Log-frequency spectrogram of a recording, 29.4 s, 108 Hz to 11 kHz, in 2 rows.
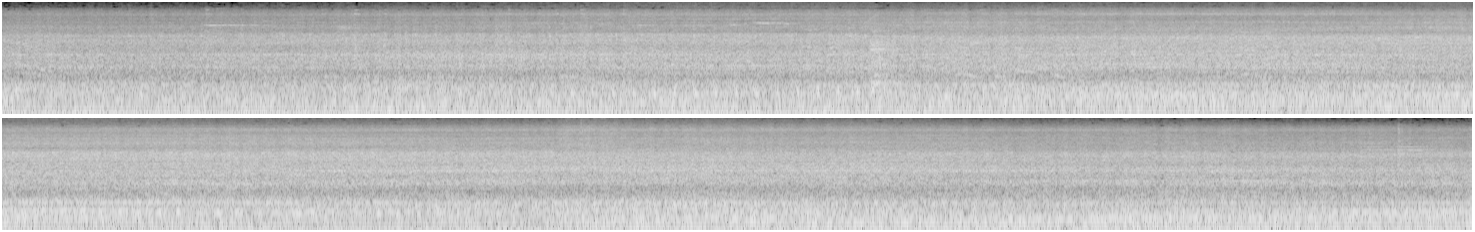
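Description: ZCU-30 class (GE U30C) diesel-electric locomotive running close by: a loud, steady diesel rumble with a deep throb that carries through without a break.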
